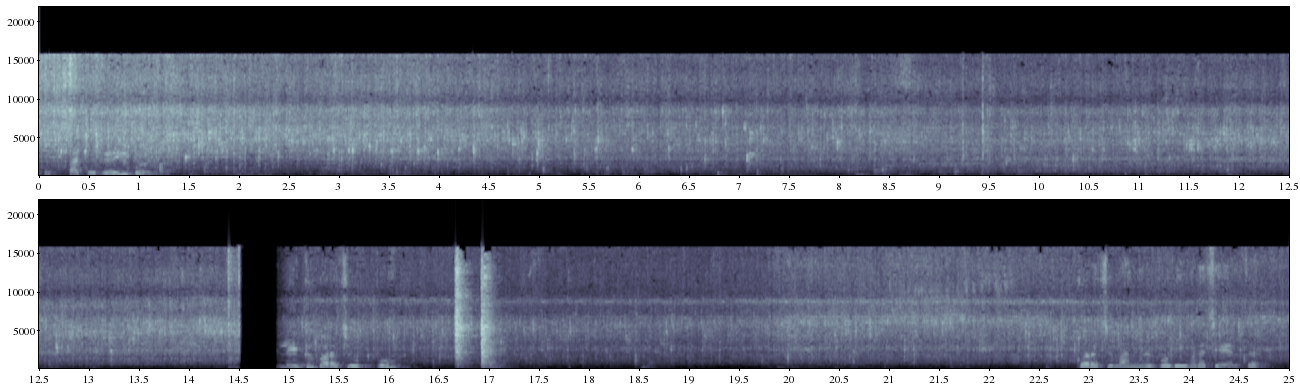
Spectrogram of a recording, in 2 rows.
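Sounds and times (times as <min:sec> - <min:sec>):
vegetables sizzling in oil: 0:00.0 - 0:25.0
pieces dropping into pan: 0:16.6 - 0:17.3.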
